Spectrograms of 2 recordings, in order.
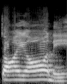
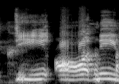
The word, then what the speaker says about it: Diani: They were like, it's not Diani, it's Diani. They probably spelt it out.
